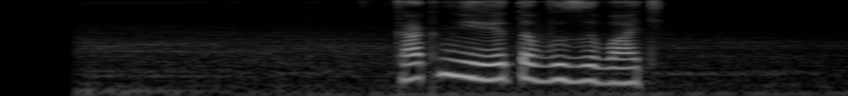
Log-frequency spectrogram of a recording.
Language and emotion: Russian, neutral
